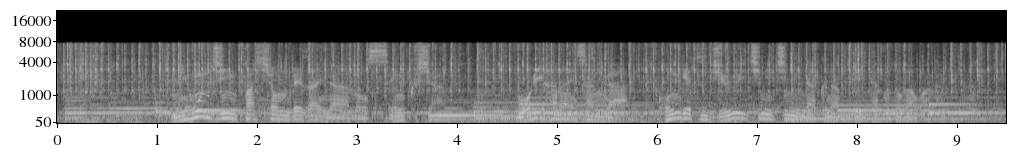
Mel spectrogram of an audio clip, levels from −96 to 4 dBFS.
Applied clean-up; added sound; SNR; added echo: none; Mechanisms / Bicycle; 5 dB; none.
